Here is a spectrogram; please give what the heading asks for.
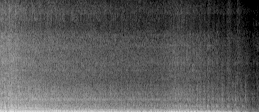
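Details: Farmall H tractor engine with rough, uneven low chugging near four beats a second and stumbling gaps before it dies away, like a misfire. Carb not flooded and timing found not out; owner suspects the distributor, cause not confirmed.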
